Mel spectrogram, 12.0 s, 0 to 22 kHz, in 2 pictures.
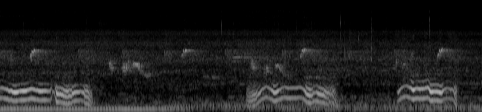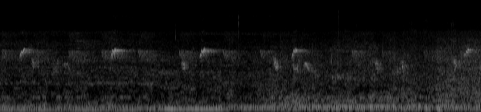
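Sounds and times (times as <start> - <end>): cat meowing: 3.1 - 4.2, 5.0 - 5.7.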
